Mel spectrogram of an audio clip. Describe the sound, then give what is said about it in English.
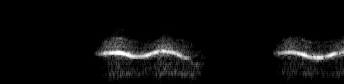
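A person whistles two short, wavering notes as a two-whistle rating for the film The Rental. Each note is about half a second long with a brief pause between them, fairly clear with no talking. “Okay, that was me whistling.”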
